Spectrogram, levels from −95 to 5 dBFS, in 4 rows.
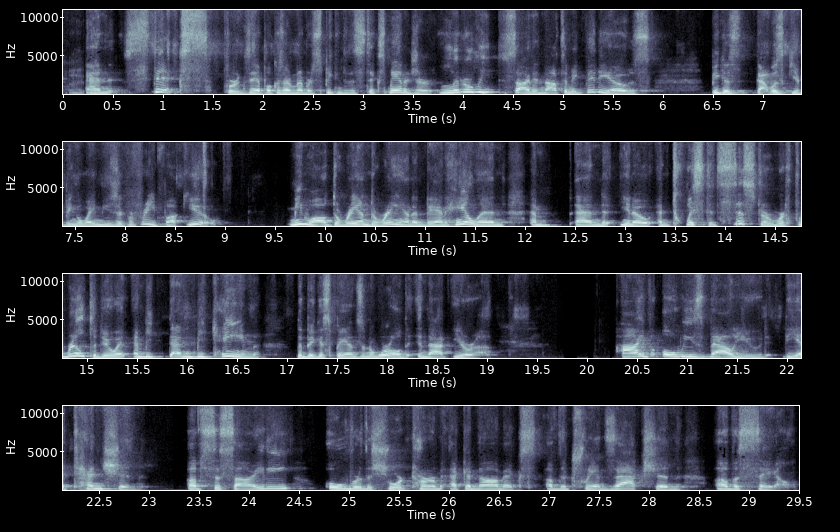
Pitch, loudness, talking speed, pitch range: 195 Hz, -16 LUFS, 155 wpm, 180-230 Hz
